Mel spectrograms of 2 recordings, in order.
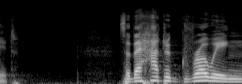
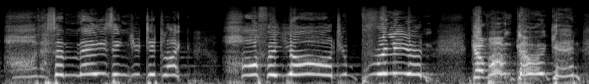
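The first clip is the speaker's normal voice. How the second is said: very high, louder, over-the-top delight; gushing praise; 5 dB louder than usual. Pretend. Parent gushing over child's half a yard, excited. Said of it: "And then you go".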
